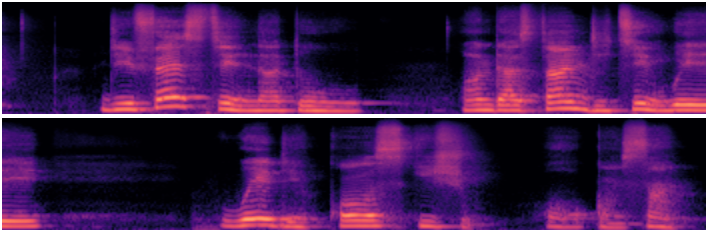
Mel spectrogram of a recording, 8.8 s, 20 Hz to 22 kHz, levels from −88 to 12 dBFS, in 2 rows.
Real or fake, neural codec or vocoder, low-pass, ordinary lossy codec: fake; autoencoder, 48 kHz, 32 numbers a frame, DAC-VAE, trained on Japanese speech; none; none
